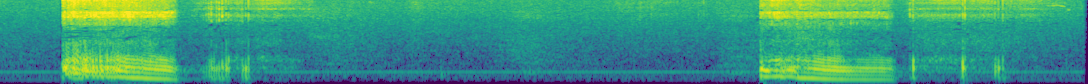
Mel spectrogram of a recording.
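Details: An English Bulldog puppy snores while napping, two rough, rattling breaths about three and a half seconds apart.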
